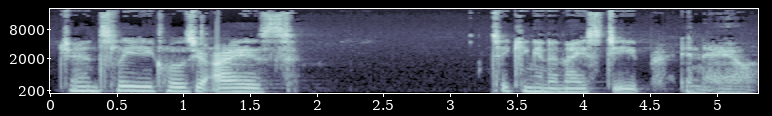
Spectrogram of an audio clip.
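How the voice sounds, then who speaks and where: A woman leading a guided relaxation meditation in a soft, soothing manner, often trailing off into a near-whisper. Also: lowish voice, slow, breathy edge, low-quality recording.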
